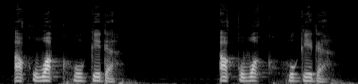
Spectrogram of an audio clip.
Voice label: "akwakhoketv", muscogee; Mvskoke Words with Voicing Consonants; A Dictionary of Creek/Muskogee; SIL International

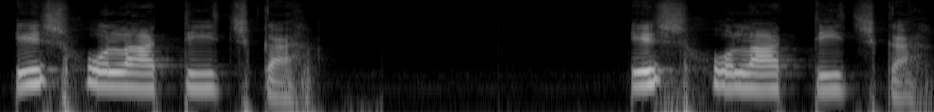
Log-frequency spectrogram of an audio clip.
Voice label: "esholatteckv", Muscogee

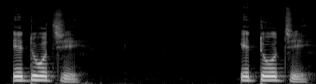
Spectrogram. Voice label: "etuce", muscogee

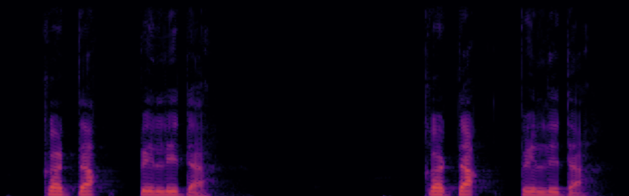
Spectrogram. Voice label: "kvtakpeletv", Muscogee

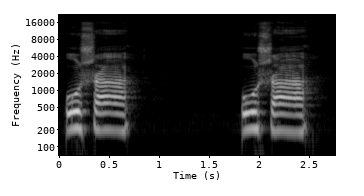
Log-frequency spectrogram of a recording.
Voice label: "osa", Muscogee

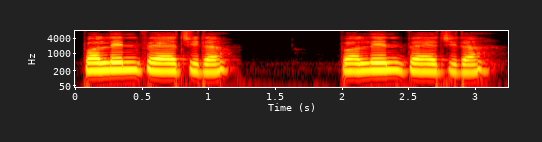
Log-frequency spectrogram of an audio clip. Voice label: "fvlenficetv", muscogee

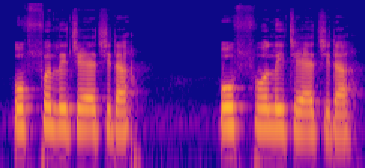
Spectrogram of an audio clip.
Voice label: "ohfolecicetv", Muscogee

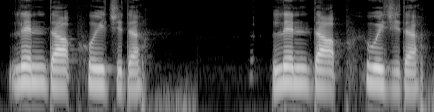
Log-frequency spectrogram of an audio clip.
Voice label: "lentaphuecetv", Muscogee

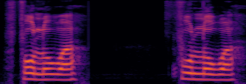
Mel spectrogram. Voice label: "folowv", muscogee

